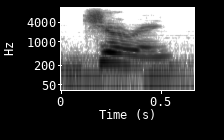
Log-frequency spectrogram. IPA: djʊərɪŋ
